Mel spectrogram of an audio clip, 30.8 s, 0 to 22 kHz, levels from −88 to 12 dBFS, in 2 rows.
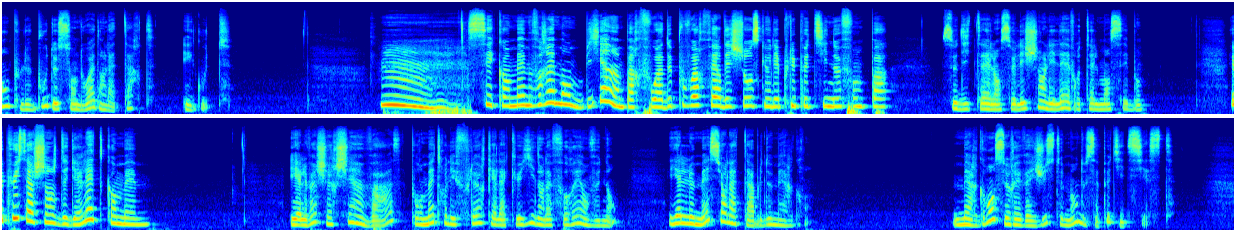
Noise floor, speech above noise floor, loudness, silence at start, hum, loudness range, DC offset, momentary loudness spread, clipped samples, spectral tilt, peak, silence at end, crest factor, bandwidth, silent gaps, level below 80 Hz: -69 dBFS; 45 dB; -24 LUFS; 0 s; none; 9 LU; under 0.1%; 17 LU; under 0.1%; -3.5 dB/octave; -6 dBFS; 0.8 s; 20 dB; 17 kHz; none; -46 dBFS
